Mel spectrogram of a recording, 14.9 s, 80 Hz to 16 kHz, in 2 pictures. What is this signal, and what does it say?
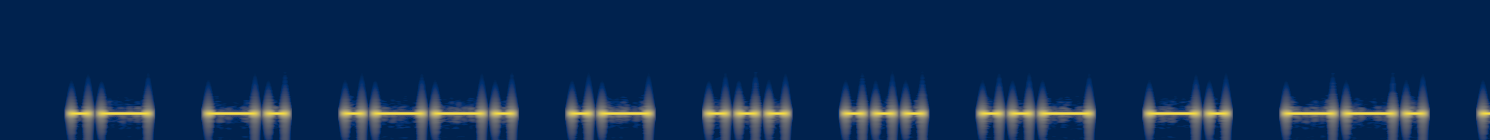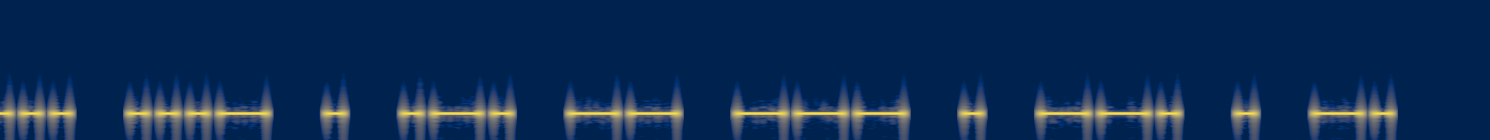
Morse code, heard as a keyed tone, about 16 wpm, 700 Hz. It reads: ANPASSUNGSVERMOEGEN
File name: Morsekurs / Witze / Witz 14. Mai 2019, 70 F80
